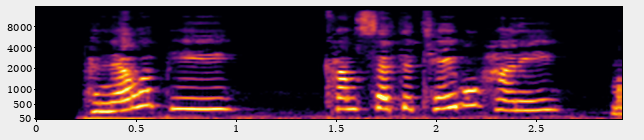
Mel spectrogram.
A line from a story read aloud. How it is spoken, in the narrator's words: Mama Peters yelled from the kitchen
